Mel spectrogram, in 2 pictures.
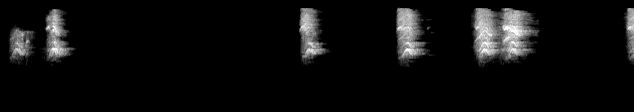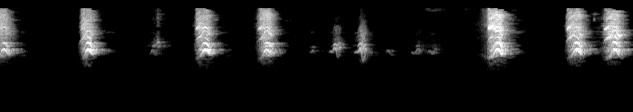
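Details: Sharp cheeping calls of a house finch, a bird that calls while perched and in flight: bright, clipped high chips spaced irregularly, sometimes doubled, with a few faint softer notes between and no background noise.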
